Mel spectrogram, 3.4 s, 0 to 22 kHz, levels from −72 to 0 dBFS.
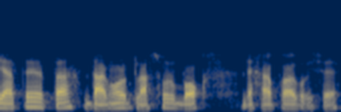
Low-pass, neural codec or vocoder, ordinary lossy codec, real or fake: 3.6 kHz; codec, 16 kHz, 8 kbps, FunCodec, trained on Chinese and English, 25 frames a second; none; fake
